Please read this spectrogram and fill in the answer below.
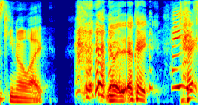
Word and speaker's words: Kinoite: say that you're, It's okay if I can't pronounce Kinoite. no, okay. Hey, you said Technically- it right. So technically, it is Kinoite.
